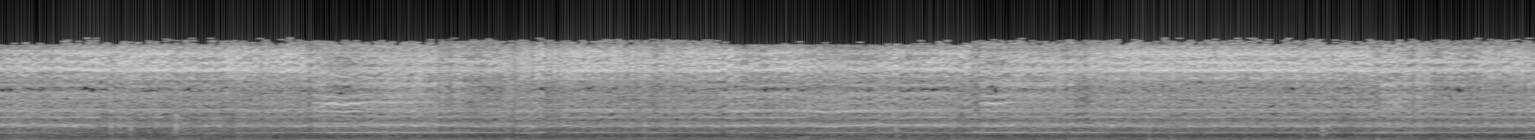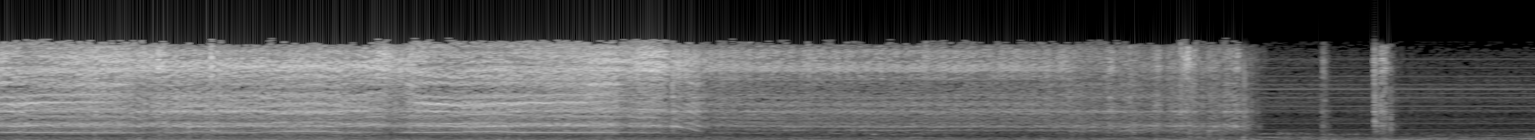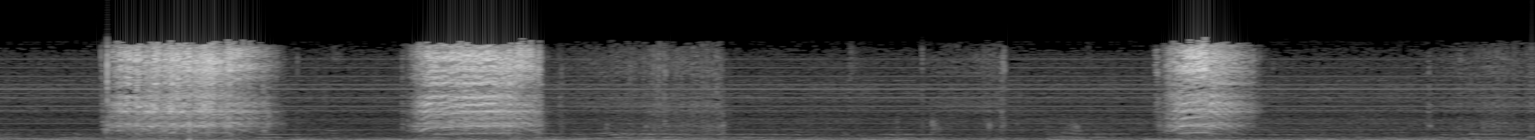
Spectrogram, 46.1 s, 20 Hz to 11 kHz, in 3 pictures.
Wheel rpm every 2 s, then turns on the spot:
160, 160, 160, 160, 160, 160, 160, 160, 160, 160, 160, 90, 70, 60, 10, 10, 70, 70, 30, 0, 0, 30, 0.
36-38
